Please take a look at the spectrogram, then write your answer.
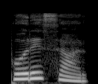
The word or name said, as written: ಪೊರೆಸಾರ್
